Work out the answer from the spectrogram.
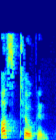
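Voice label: "USB TOKEN", English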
